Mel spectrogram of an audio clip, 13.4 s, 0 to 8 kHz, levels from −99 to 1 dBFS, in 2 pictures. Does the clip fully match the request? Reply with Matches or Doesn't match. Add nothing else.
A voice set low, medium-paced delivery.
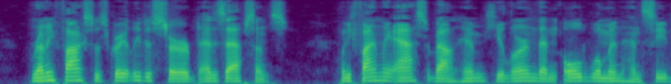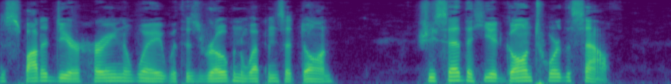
Matches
